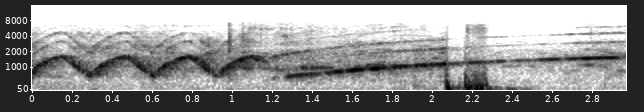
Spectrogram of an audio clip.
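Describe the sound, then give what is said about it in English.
A fire department Suburban's siren wails loudly, cycling quickly up and down in pitch several times before shifting into a long, slow rising sweep, with a short burst of noise partway through. “Let you hear that. Oh, the siren just went off.”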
